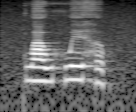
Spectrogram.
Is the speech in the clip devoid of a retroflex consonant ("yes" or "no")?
yes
